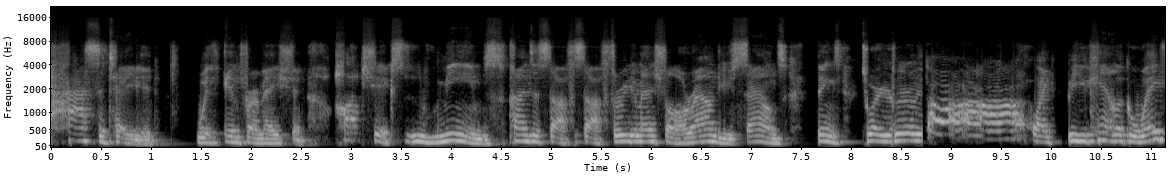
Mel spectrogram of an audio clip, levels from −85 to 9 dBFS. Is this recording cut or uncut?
cut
